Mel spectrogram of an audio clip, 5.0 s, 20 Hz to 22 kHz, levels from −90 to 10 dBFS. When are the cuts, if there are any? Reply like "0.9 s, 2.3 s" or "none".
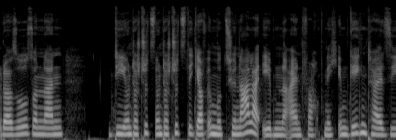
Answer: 1.9 s, 4.0 s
